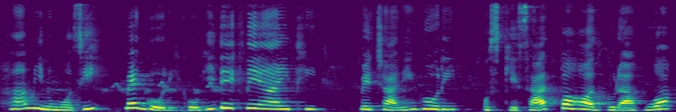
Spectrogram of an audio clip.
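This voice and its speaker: A woman's voice: sits high, animated, measured pace. A woman voicing a kind-hearted, gullible little bird in a cartoon, speaking in an earnest, exclaiming manner. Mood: concerned, surprised. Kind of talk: Hindi cartoon voice acting.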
